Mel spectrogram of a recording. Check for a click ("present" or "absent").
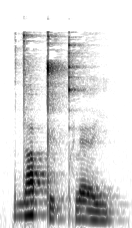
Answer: absent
